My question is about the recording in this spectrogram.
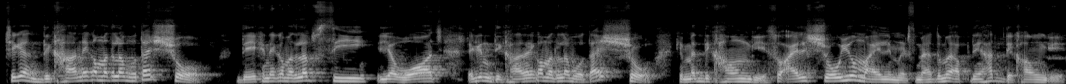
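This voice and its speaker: A young man, a Hindi speaker, teaching English in a casual spoken lesson, repeating example sentences slowly with lots of fillers. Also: medium pitch.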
